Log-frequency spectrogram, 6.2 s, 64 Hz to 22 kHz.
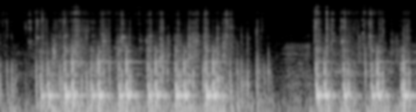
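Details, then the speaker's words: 2021 VW ID.4 Crozz with 17,000 km: dull rhythmic clunks, about two a second, as the right stabilizer link is rocked by hand with a wrench. The worn link is the cause of the suspension knock and was then replaced. "він мені нагадує той звук що якраз стої під капотом ну звук є"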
